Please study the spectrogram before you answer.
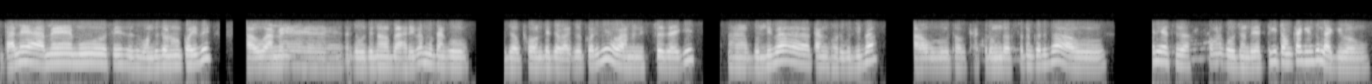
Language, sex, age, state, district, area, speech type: Odia, male, 30-45, Odisha, Kandhamal, rural, conversation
